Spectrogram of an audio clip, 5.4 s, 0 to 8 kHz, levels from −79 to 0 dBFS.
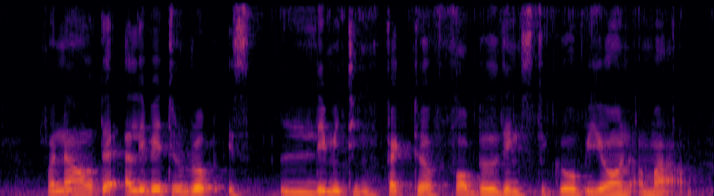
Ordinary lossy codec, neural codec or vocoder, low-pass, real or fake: none; none; none; real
